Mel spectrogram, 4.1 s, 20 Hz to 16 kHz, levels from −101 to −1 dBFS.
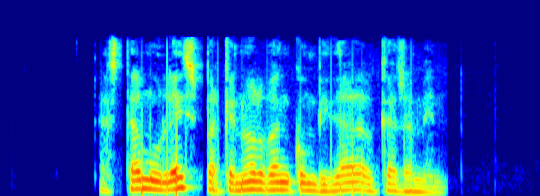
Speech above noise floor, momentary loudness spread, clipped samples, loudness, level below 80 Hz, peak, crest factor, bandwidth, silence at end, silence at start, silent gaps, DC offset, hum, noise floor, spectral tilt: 60 dB; 13 LU; under 0.1%; -26 LUFS; -54 dBFS; -10 dBFS; 18 dB; 8 kHz; 0.7 s; 0.75 s; none; under 0.1%; none; -85 dBFS; -6.5 dB/octave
